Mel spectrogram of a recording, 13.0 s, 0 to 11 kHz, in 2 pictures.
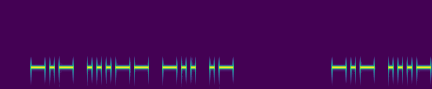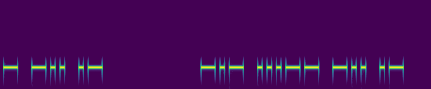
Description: Morse code, heard as a keyed tone, about 17 wpm, 700 Hz. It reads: K3DA K3DA K3DA
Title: USA Call Signs - 4 Characters - Repeated 3x - 17wpm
